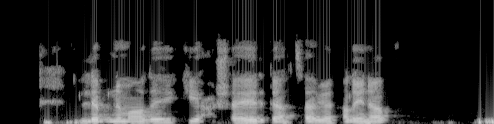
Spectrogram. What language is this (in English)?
Central Kurdish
